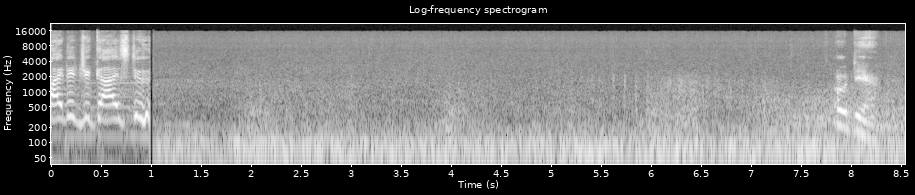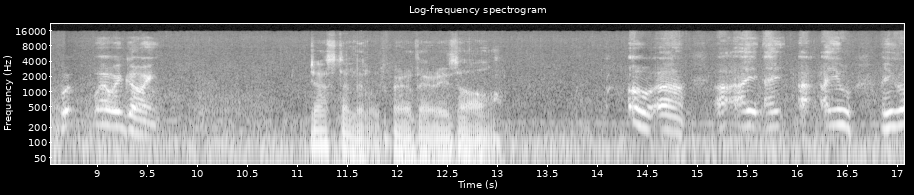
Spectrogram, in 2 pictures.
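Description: Rushing water roars steadily nearby.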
